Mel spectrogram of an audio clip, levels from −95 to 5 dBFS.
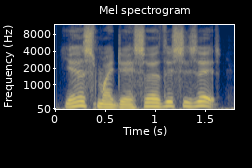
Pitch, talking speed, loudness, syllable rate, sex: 135 Hz, 235 wpm, -15 LUFS, 4.4 syllables/s, male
